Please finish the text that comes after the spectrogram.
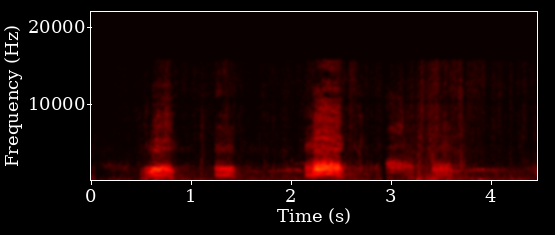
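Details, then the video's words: Crows squabbling while feeding: a run of four or five harsh, nasal caws at uneven spacing, one noticeably louder and longer. "Crow Fight video | Crow sounds and Eating Foods"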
